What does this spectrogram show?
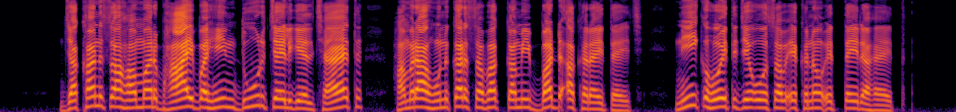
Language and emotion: Maithili, sad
